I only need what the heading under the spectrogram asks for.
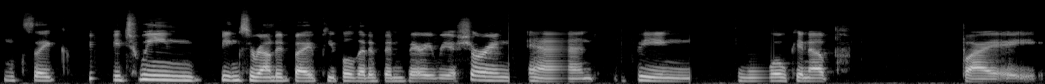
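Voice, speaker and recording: A woman narrating a tabletop game as game master, thinking aloud with hesitant pauses. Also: low voice, no room sound.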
